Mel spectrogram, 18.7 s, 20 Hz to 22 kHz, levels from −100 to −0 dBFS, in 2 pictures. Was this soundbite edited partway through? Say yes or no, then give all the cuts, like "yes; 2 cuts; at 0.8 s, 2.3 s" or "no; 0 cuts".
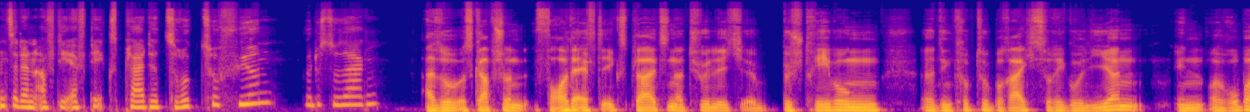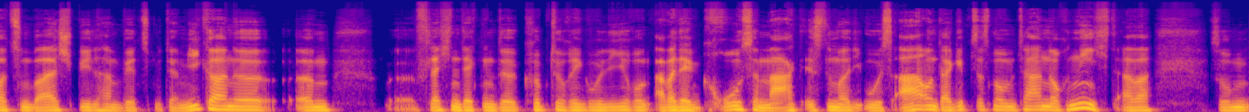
no; 0 cuts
